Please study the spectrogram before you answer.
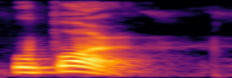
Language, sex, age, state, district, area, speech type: Assamese, male, 30-45, Assam, Dibrugarh, rural, read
